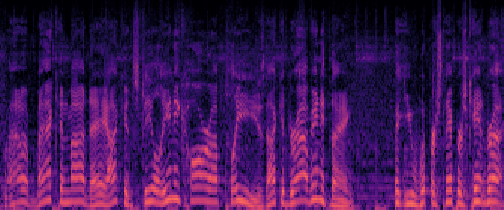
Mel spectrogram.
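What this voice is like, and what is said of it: Hank Hill-style old Texan voice. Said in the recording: “full impression or accent ... somewhere between Hank Hill and Bill Dotrieve”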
